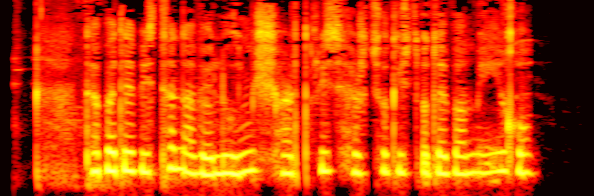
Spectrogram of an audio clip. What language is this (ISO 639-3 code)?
kat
